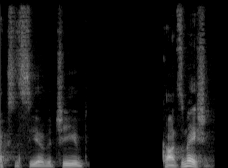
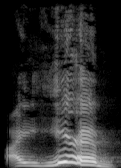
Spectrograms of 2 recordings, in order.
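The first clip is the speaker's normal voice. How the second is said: very loud, high, drawn-out cry; ecstatic cry; 11 semitones higher, 16 dB louder, much slower than usual. A narrator's reading. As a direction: cry it out at full voice. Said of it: "she cried".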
